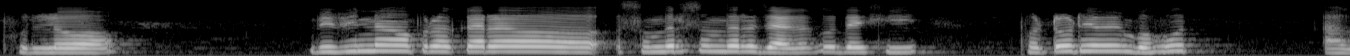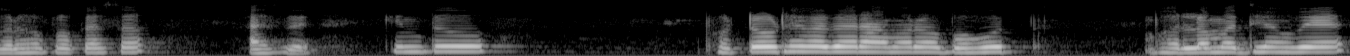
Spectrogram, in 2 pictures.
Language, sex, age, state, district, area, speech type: Odia, female, 18-30, Odisha, Mayurbhanj, rural, spontaneous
